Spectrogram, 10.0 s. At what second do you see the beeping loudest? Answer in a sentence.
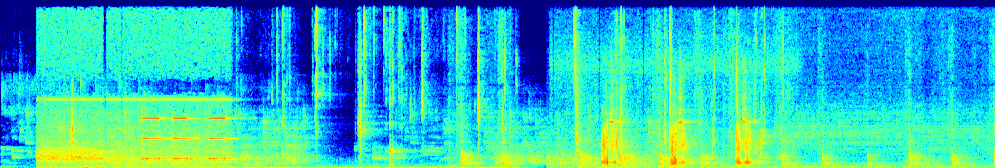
The volume of the beeping peaks at 2 seconds.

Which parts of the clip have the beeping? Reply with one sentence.
You can hear the beeping from 0.3 to 2.4 s.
